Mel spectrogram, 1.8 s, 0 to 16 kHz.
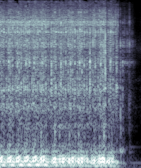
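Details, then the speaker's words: Cison L4-175 flathead four-cylinder model engine, newly built and not broken in, run briefly for thermal cycling because the radiator is not flowing properly. Buzzes steadily with an even beat, then is shut off and dies quickly; normal running. "hole number seven is alive and it doesn't run terribly bad i know it will run better after it gets you know broke in"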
